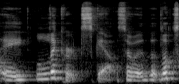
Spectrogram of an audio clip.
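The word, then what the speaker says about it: Likert: Now, this is an example of what we call a liquor scale. So, it looks like Lykert, but it's actually pronounced liquor scale. A liquor scale is a scale that's often used, and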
